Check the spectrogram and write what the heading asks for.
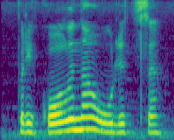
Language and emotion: Russian, neutral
